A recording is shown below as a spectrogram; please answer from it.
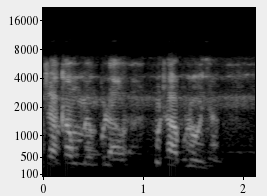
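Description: Speech: a voice talking, with short pauses.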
